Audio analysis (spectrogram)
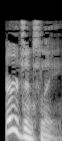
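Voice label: "urgently", British English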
